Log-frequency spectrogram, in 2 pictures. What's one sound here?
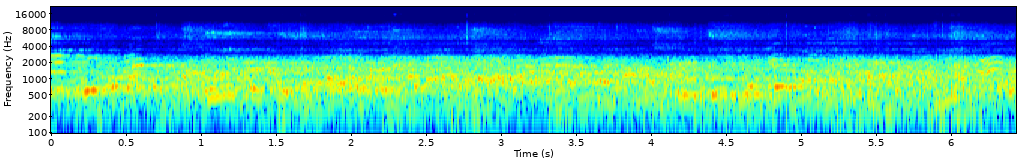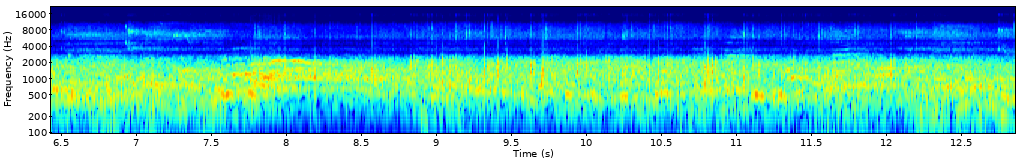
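A crowd of children shout and chatter in a large echoing hall.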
